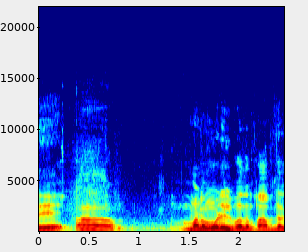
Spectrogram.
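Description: A man's voice speaking two drawn-out phrases with a short pause between them.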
